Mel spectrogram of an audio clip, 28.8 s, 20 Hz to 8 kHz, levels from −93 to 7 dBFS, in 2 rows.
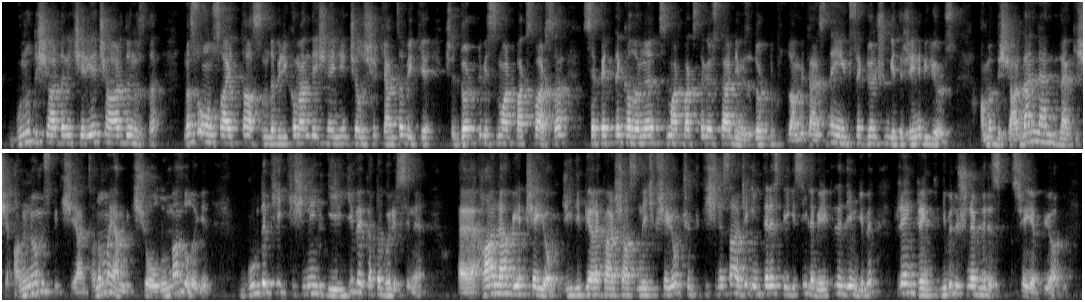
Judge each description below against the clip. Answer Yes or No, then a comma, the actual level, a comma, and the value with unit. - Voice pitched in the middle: Yes, medium, 150 Hz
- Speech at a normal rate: No, fast, 160 wpm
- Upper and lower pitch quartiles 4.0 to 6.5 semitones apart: No, average, 2.7 semitones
